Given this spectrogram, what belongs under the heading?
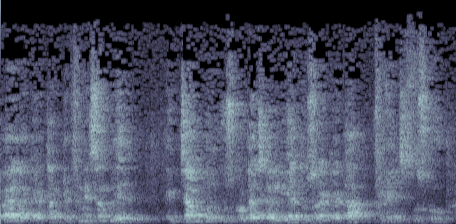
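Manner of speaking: normal talking voice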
